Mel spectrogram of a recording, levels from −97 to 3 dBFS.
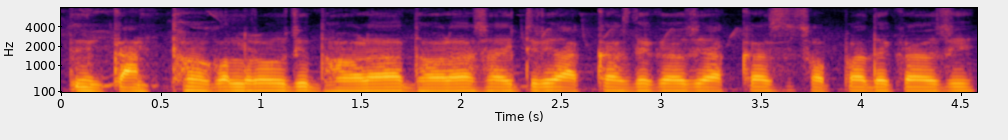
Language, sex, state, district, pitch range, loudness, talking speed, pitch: Odia, male, Odisha, Khordha, 115-120 Hz, -15 LUFS, 195 wpm, 120 Hz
